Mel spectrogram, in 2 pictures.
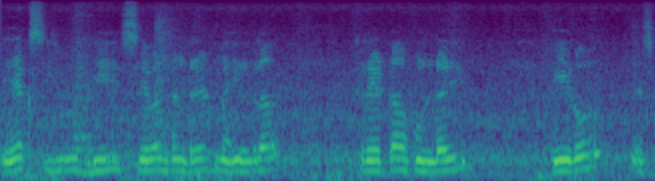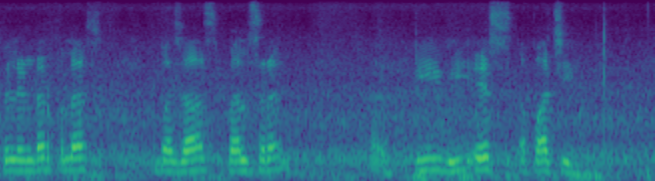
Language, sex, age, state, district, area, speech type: Urdu, male, 60+, Bihar, Gaya, urban, spontaneous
